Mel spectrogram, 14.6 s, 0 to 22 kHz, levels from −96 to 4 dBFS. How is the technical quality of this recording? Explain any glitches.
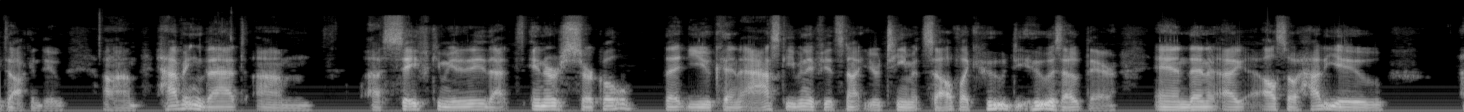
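A steady low drone of mains hum sits under the speech for the whole clip, a constant 60 Hz tone with a few faint low harmonics, roughly 30 dB below the speech. Power-line current is reaching the signal, most plausibly through a ground loop or a nearby transformer.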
